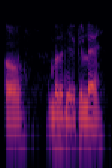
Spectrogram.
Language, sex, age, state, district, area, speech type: Malayalam, male, 18-30, Kerala, Wayanad, rural, conversation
